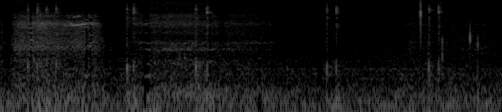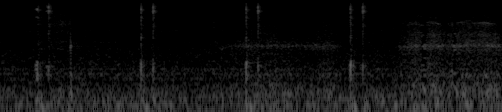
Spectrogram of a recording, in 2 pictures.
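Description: Faint computer mouse clicks, about a dozen single clicks at irregular intervals, each a second or so apart, over near silence.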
